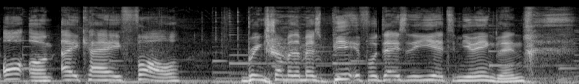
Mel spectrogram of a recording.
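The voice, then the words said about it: Put-on British accent. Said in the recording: “I'm going to use my British accent ... This is the worst one.”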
